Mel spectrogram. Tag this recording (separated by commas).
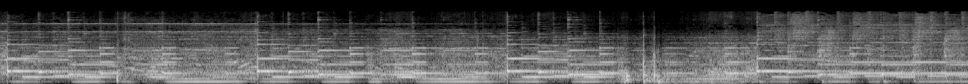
Speech, Music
